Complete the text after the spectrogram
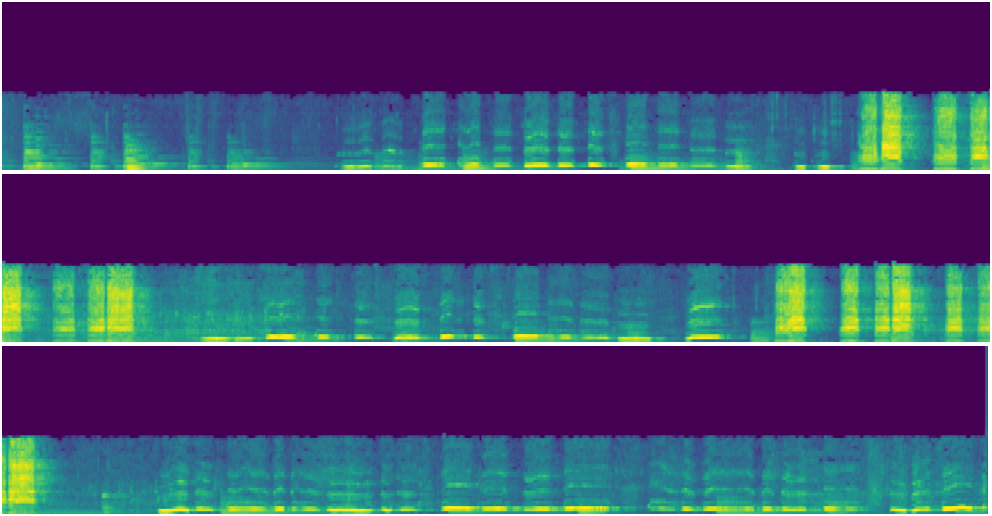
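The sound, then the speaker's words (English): A buzzy kazoo and a sliding swanee whistle play a slow tune together for about half a minute, the whistle's gliding pitches weaving over the kazoo's nasal drone, loud with no talking. “provide us with the rendition of Titwillow, featuring Jeremy Hardy on the kazoo and Tim Brooke Taylor at the Swanee Whistle”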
